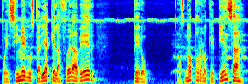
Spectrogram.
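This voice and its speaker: An actor playing a young farmer and husband who speaks calmly and reassuringly. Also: male voice, mid-range voice, moderate pace, lightly acted. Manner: calm, reassuring. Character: young male farmer Gabriel, hopeful husband. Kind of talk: radio drama acting.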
